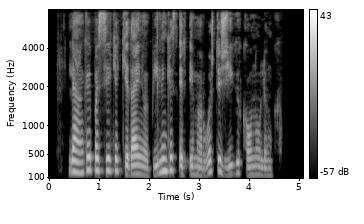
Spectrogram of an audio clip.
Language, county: Lithuanian, Marijampolė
